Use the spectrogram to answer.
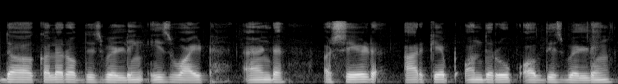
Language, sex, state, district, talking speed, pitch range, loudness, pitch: English, male, Jharkhand, Garhwa, 165 wpm, 105-110 Hz, -15 LUFS, 110 Hz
